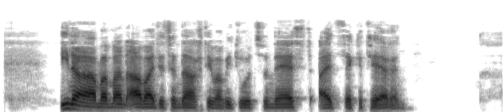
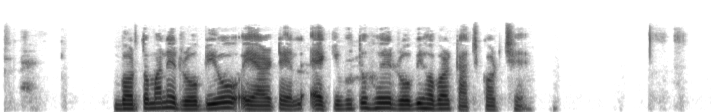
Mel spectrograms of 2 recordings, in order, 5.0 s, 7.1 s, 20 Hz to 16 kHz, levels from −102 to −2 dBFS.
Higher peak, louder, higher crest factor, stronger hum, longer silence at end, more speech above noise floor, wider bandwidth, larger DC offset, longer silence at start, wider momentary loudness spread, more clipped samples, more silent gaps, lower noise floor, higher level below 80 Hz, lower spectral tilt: about the same, -2 dBFS vs -2 dBFS; about the same, -18 LUFS vs -17 LUFS; about the same, 18 dB vs 16 dB; neither; second, 1 s vs 1.85 s; second, 39 dB vs over 74 dB; first, 7.8 kHz vs 6.8 kHz; neither; second, 0.6 s vs 1.15 s; about the same, 10 LU vs 12 LU; neither; neither; second, -57 dBFS vs under -90 dBFS; second, -62 dBFS vs -56 dBFS; second, -7 dB/octave vs -9 dB/octave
